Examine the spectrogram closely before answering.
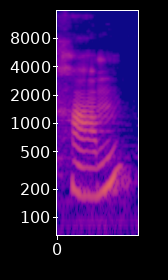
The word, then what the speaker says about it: Ham: This is the sound hum, HAM, but it's pronounced hum.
